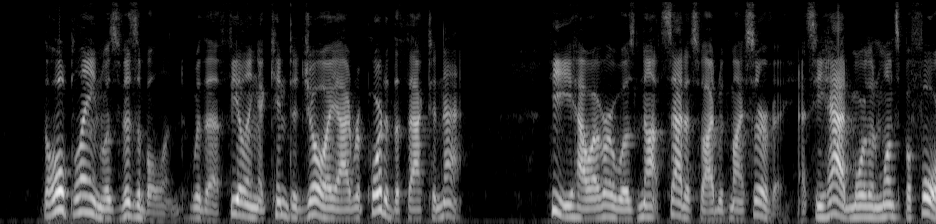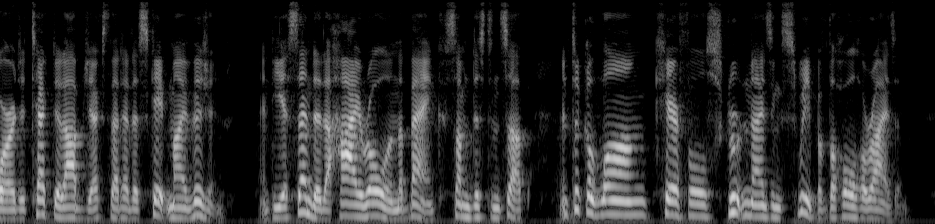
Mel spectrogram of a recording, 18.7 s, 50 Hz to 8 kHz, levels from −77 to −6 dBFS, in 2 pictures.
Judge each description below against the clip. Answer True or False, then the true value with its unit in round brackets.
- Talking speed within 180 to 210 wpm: True (200 wpm)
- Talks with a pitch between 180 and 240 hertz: False (145 Hz)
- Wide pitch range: False (4.7 semitones)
